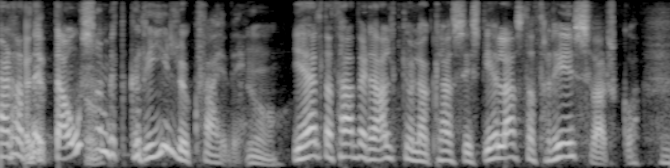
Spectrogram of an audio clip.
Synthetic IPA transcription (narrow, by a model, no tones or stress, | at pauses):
ɛɾθatnɛt̪aːwsamɪht̪kɾiːlʏkʰv̥aːjðɪ̰jɛhɛlt̪aðθaðvɛːɾɪalcœːlɛɣakʰl̥asːɪst̪jɛlaːst̪θaðθrɪːsva̰ɾ̥skɔ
